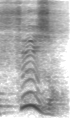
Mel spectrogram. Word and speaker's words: faisons: Nous faisons. Attention, j'écris AI et je prononce E.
